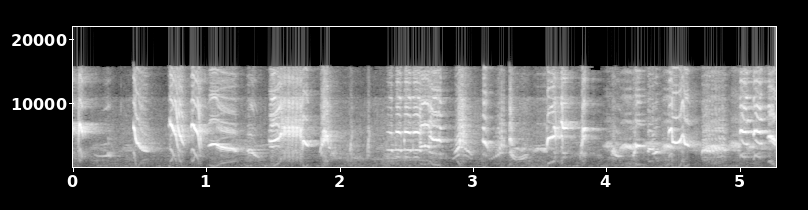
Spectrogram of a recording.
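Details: Oriental magpie-robin in a heated singing contest, pouring out a fast, dense jumble of sharp chirps, squeaky slurs and high whistles with barely a pause.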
